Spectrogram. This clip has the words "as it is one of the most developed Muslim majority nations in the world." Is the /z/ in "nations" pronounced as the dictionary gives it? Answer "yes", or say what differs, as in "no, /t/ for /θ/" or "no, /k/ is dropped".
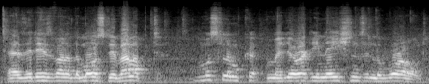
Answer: yes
